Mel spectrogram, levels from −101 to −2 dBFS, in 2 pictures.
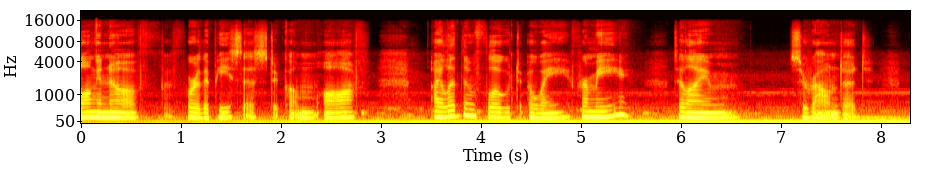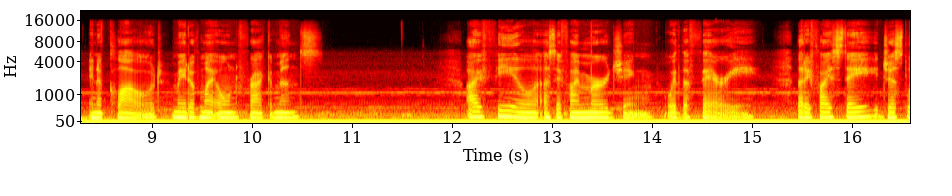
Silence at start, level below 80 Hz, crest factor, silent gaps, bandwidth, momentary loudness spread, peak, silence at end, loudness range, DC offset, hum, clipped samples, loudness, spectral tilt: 0 s; -26 dBFS; 16 dB; none; 15.5 kHz; 10 LU; -6 dBFS; 0 s; 2 LU; under 0.1%; none; under 0.1%; -24 LUFS; -5.5 dB/octave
